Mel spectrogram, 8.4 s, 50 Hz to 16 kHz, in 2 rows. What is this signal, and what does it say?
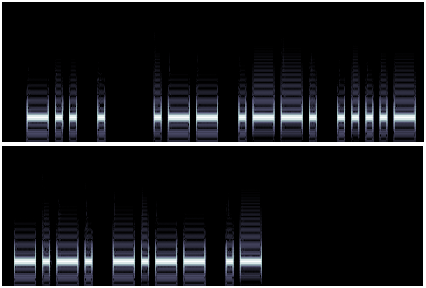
Morse code, heard as a keyed tone, about 17 wpm, 700 Hz. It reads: DE WP4CYA
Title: USA Callsign DE Callsign - 6 Characters - 17wpm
